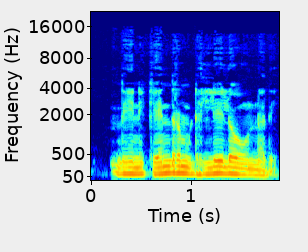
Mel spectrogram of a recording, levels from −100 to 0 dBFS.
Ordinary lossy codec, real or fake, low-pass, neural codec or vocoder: MP3, 64 kbps; real; 19.8 kHz; none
